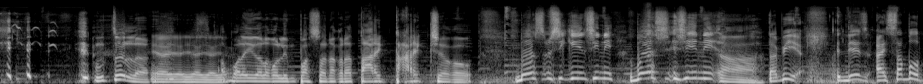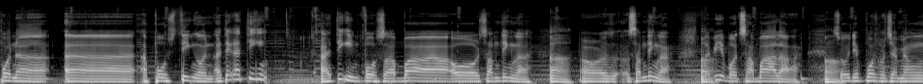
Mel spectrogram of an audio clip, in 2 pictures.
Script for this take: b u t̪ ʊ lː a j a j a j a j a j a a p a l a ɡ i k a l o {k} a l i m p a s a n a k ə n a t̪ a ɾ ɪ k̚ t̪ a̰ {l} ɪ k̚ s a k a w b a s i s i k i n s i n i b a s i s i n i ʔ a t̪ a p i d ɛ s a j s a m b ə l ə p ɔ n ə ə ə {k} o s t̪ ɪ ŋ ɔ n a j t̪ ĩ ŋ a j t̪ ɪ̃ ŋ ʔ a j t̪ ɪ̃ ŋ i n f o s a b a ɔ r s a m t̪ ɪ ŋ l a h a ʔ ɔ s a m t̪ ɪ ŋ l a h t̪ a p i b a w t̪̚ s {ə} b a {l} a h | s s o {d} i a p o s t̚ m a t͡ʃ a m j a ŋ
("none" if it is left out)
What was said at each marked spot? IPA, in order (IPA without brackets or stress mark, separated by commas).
k, ɾ, p, a, l, d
